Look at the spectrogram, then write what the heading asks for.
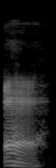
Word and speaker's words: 의: So basically, whenever it's possession and you see this 의, just pronounce it 에, and you can't go wrong.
